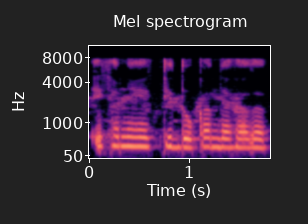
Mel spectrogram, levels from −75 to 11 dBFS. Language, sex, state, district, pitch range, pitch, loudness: Bengali, female, West Bengal, Cooch Behar, 220-245 Hz, 235 Hz, -12 LUFS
